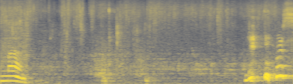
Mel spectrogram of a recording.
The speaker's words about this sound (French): Donc je profite du jour où l'eau arrive pour laver.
